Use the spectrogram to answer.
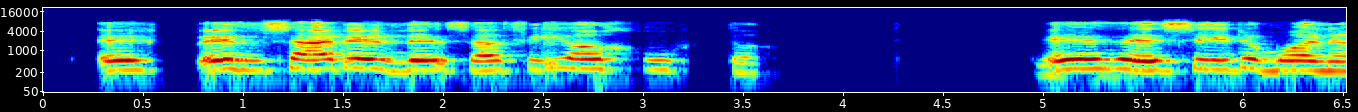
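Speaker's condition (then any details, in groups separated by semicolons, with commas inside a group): Cerebral palsy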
